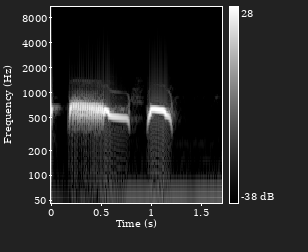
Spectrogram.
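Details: Part of a spotted dove's thổ thúc lure coo for calling wild doves: a long buzzy coo that drops slightly in pitch, then one rounded hollow coo, over a faint low hum.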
